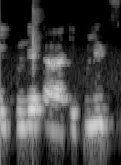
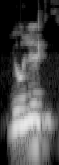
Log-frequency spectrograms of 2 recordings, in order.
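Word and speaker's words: Euclid's: तो इससे निकालना है इक्विलिट्स डिवीजन लेमा, यूलिट्स डिवीजन लेमा। इक्विलिट्स मत पढ़ना, यूलिट्स पढ़ना, ई साइलेंट है।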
